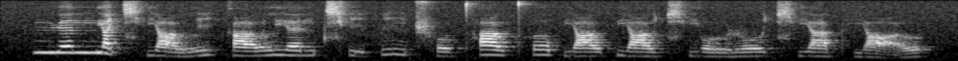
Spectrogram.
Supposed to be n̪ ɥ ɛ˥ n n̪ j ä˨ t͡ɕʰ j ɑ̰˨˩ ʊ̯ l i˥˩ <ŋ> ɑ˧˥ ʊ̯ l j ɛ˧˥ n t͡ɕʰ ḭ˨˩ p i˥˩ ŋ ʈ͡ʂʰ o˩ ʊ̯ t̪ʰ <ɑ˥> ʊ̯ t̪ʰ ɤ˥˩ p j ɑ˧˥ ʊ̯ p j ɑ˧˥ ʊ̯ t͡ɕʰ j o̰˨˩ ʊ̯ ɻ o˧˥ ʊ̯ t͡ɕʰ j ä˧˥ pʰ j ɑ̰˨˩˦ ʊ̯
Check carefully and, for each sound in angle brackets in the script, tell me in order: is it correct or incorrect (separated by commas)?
incorrect, incorrect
